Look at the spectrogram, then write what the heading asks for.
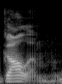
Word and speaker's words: Golem: beginning then we have gollum golem golem pronounced either way really but golem is going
